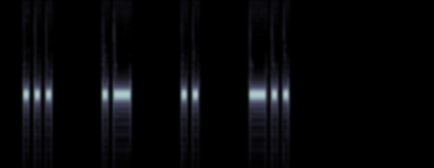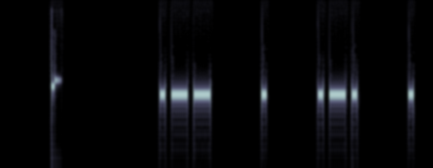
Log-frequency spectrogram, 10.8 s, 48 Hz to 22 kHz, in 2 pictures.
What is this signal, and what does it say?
Morse code, heard as a keyed tone, about 17 wpm, spaced as for 10 wpm, 700 Hz. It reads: SAID WERE
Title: 3x Character Spacing - Top 100 Words - 17wpm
